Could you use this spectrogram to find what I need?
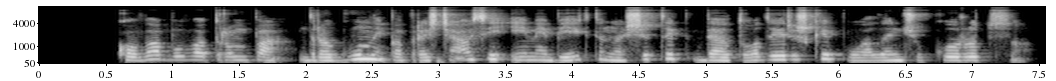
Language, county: Lithuanian, Šiauliai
